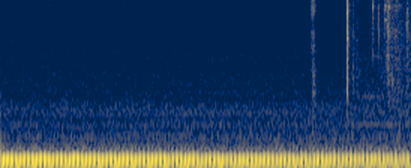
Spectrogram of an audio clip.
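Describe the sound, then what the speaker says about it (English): A car's engine idles with a steady low rumble, and near the end a few sharp clicks come as the remote start sets reservation mode. "You may have heard that click."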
